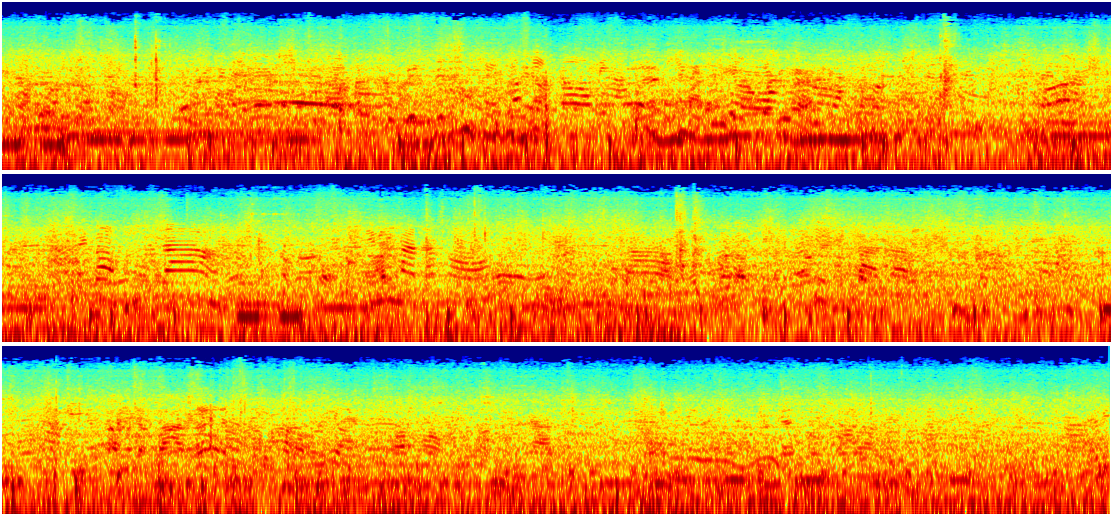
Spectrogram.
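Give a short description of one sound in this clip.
A busy outdoor market crowd chatters all around.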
